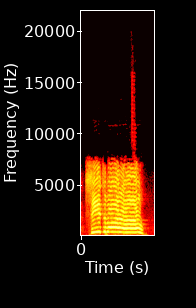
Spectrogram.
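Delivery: put-on high, loud child's call; a little filly calling out after friends; calling goodbye. Dicky waves goodbye to friends.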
